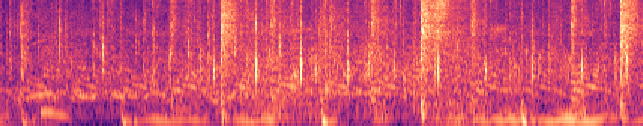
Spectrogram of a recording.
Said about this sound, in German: Namenlos ist damit der Gewinner dieser Runde. Ein großer Applaus.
